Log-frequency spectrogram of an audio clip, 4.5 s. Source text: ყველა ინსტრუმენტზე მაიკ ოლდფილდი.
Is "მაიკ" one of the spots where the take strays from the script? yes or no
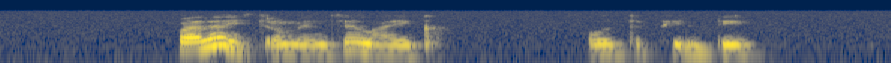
no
